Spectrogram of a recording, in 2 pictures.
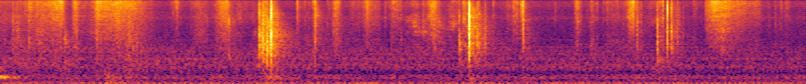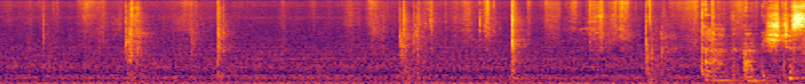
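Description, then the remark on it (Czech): Soft papery clicks and brushing sounds of cards being shuffled and laid out for a card reading, irregular and fairly quiet, with a few sharper snaps over a low steady hum. “Já to vyhodím zrovna ty karty, ať to můžeme pěkně porovnávat.”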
